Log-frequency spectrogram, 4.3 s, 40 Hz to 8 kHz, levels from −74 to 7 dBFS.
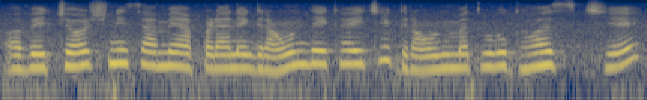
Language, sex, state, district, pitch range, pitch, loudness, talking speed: Gujarati, female, Gujarat, Valsad, 225-270 Hz, 245 Hz, -13 LUFS, 150 wpm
